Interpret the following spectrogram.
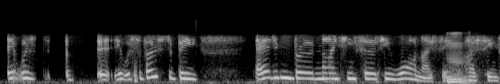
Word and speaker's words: Edinburgh: Pronounced Edinburgh.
